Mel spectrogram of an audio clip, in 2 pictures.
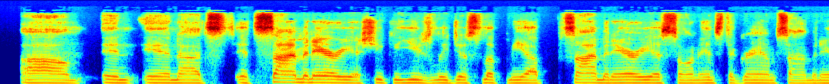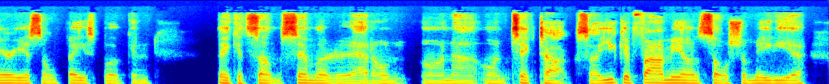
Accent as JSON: {"language": "English", "town": "Youngstown", "region": "Ohio", "country": "United States", "said": "I'm from Youngstown, Ohio."}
